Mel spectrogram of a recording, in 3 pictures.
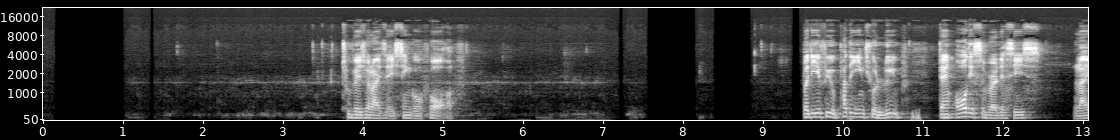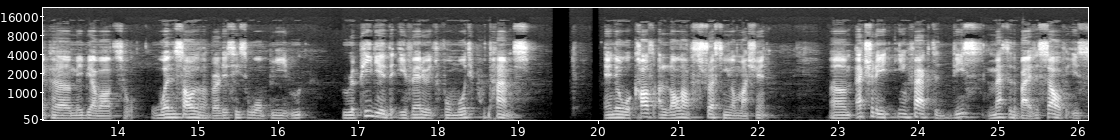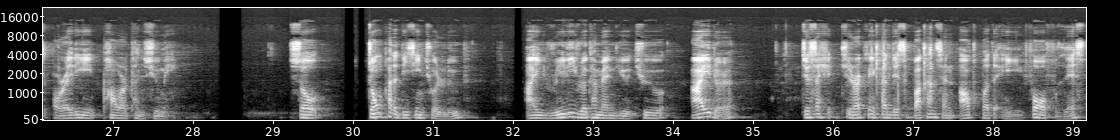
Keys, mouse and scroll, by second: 3.4 click, 38.6 l.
